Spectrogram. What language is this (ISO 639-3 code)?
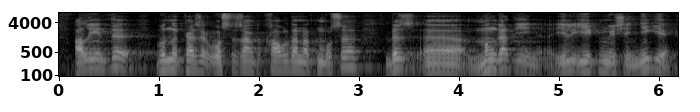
kaz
